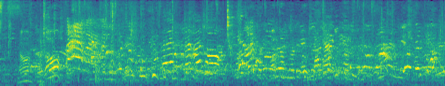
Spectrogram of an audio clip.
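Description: Several women and men talk and exclaim excitedly close by, outdoors.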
